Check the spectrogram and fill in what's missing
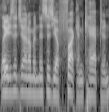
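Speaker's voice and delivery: put-on Boston accent. Imagining Sully addressing his passengers as captain, in a Boston accent. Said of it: "I think he has a Boston accent".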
